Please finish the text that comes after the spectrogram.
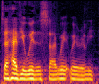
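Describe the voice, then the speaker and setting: A man's voice: medium pitch, monotone, darkish tone. A man with a big voice, preaching a conversational sermon as a pastor, repeating phrases and asking rhetorical questions. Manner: halting repetition of phrases for emphasis, rhetorical questions. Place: large indoor church space. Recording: reverberant hall sound.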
